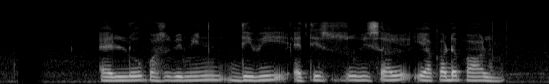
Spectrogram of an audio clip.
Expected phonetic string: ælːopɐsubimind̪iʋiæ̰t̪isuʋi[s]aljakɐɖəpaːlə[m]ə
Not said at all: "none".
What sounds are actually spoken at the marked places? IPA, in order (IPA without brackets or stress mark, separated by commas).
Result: s, m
